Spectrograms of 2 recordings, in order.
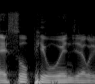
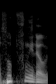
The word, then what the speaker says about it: SOPOONG: 창립자분은 SOPONG라고 읽으시지만 거의 다 소풍이라고 그냥 읽으시니까 편하게 소풍이라고 읽으시면 됩니다.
